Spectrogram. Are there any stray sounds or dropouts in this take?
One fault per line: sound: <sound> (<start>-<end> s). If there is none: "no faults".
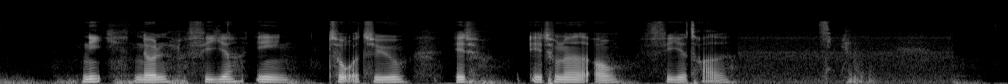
sound: sneeze (8.2-9.3 s)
